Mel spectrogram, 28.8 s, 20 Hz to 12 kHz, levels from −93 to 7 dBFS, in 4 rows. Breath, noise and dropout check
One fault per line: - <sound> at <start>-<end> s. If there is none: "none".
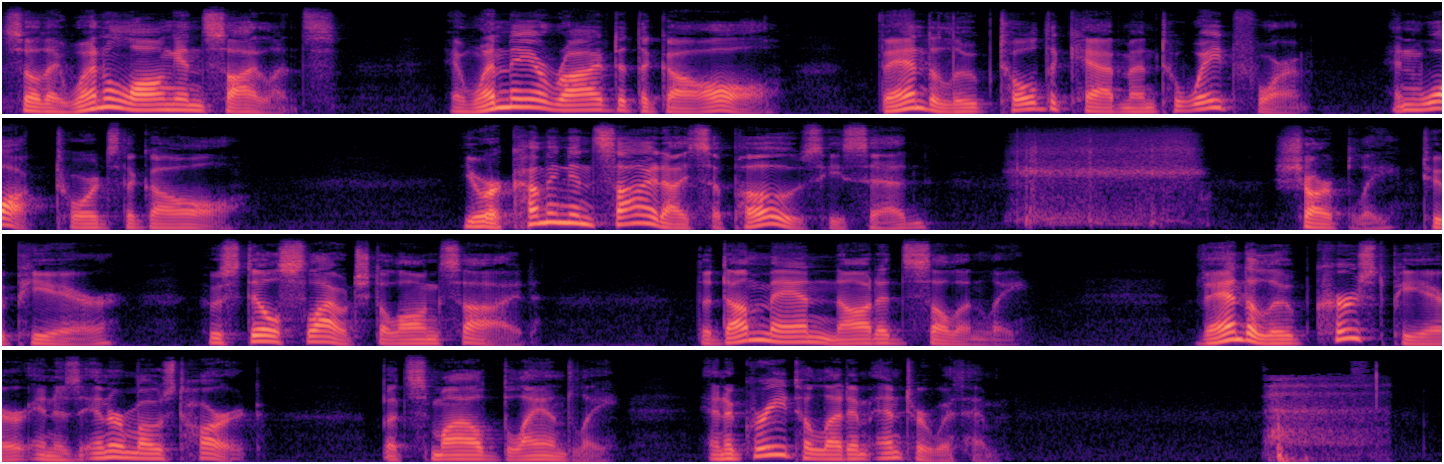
- sniff at 12.2-13.3 s
- breath at 27.9-28.6 s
